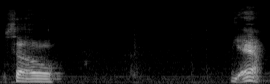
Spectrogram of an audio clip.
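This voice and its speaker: A podcast host talks in a medium-pitched, steady voice at a very slow pace. In this casual chat he's blunt, swears freely, and lectures in long stretches to make his point.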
